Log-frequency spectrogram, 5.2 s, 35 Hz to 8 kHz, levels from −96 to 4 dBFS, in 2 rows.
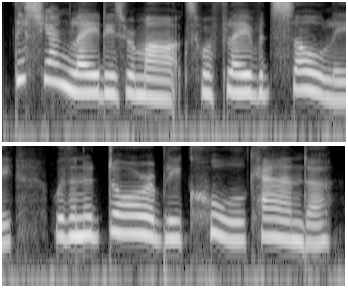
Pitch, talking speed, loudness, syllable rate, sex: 240 Hz, 140 wpm, -16 LUFS, 5.0 syllables/s, female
